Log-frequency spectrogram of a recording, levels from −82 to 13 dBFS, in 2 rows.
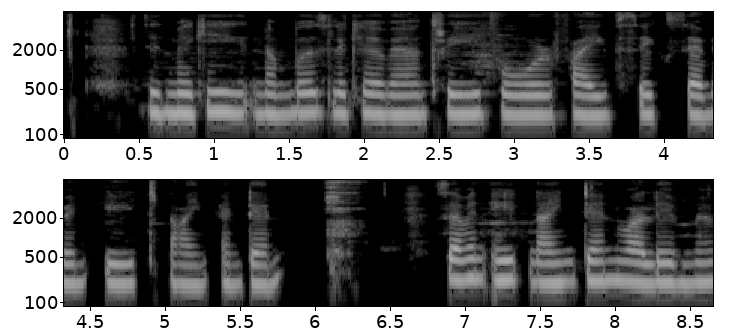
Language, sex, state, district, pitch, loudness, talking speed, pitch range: Hindi, female, Uttarakhand, Uttarkashi, 210 Hz, -29 LUFS, 160 wpm, 205-225 Hz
